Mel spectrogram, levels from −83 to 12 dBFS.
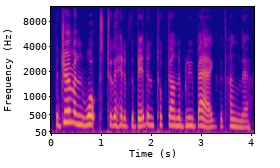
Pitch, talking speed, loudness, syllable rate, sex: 210 Hz, 265 wpm, -18 LUFS, 5.5 syllables/s, female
